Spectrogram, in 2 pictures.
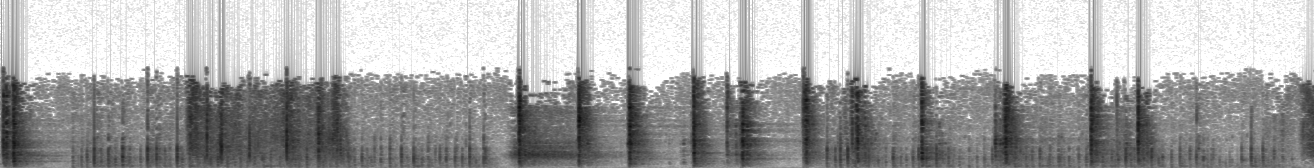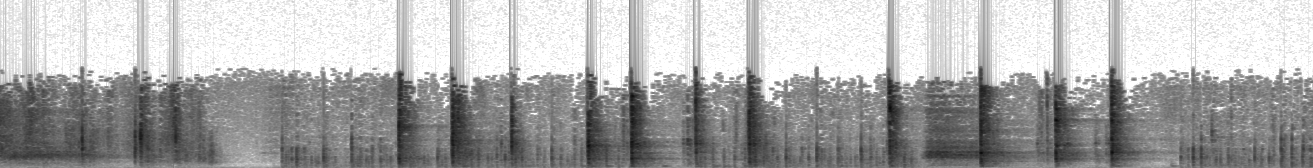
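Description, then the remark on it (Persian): Rapid, irregular wooden clicks of abacus beads flicked by a merchant doing his accounts in his shop at the Chaharsu bazaar, seated on a bench covered with a Turkmen rug, coming in quick bursts separated by brief pauses, with no talking. “میرزا رضا توی حجره روی نیمکتی که قالیچه ترکمنی زیبایی روی اون انداخته بودند نشسته بود و داشت با چرتکه حساب و کتابش رو میرسید.”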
